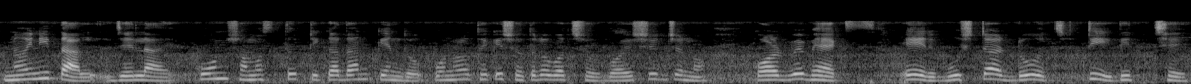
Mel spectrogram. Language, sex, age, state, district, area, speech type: Bengali, female, 18-30, West Bengal, Alipurduar, rural, read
